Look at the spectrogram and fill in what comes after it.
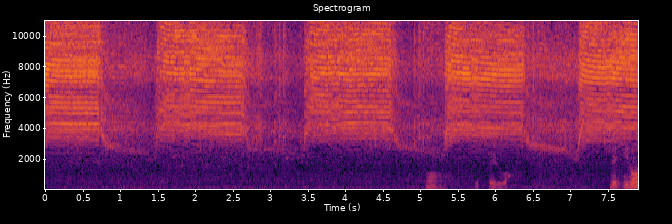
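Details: Thai cicada that won't stop calling even while fleeing, singing again right after each landing: strident, high buzzing phrases of one to two seconds, alternating with softer pauses, and brief human voices near the end.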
